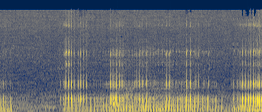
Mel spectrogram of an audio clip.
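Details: Domestic cat purring, slowed down, a deep continuous low rumble with pulsing texture and brief louder bursts near one, one and three-quarter and three and a half seconds, recorded indoors.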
